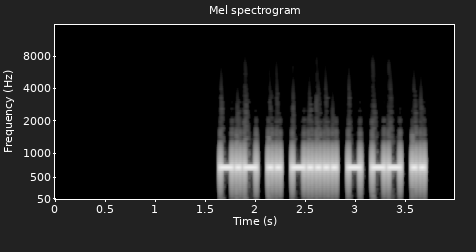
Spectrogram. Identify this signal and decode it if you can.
Morse code, heard as a keyed tone, about 32 wpm, 700 Hz. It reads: KI6TMI
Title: USA Call Signs - 6 Characters - Repeated 3x - 30wpm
